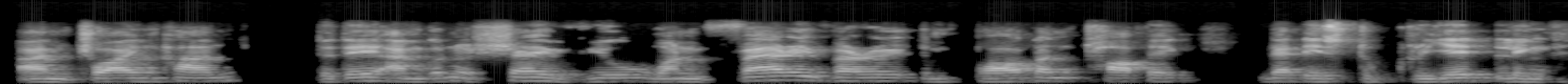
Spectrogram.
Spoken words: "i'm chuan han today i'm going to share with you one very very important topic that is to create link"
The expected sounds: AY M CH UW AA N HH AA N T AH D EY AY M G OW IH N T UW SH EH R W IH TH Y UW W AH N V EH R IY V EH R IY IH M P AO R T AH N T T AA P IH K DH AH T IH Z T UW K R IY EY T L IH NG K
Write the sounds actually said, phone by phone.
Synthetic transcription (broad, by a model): AY M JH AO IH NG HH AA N T AH D EY AY M G OW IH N T UW SH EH W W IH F Y UW W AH N V EH R IY V EH R IY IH M P AO T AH N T T AA P IH K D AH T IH S T UW K R IY EY T L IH NG K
